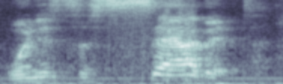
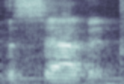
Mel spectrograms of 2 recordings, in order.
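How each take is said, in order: First: Said in the usual way. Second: "the Sabot" stretched out through a yawn. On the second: Real, not acted. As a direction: say "the Sabot" mid-yawn, mouth wide open. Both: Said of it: "sorry, I yawned".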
